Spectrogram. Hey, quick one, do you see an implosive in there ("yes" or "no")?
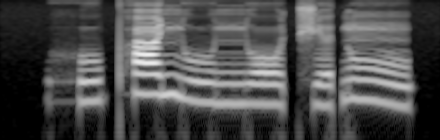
yes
